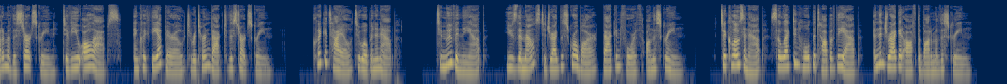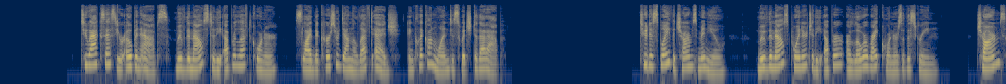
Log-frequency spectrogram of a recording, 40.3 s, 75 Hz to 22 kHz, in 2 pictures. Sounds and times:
Speech: 0.0 - 5.4, 6.3 - 8.0, 8.8 - 13.7, 14.4 - 19.5, 21.8 - 30.2, 33.0 - 34.6, 35.3 - 38.9, 39.7 - 40.2.

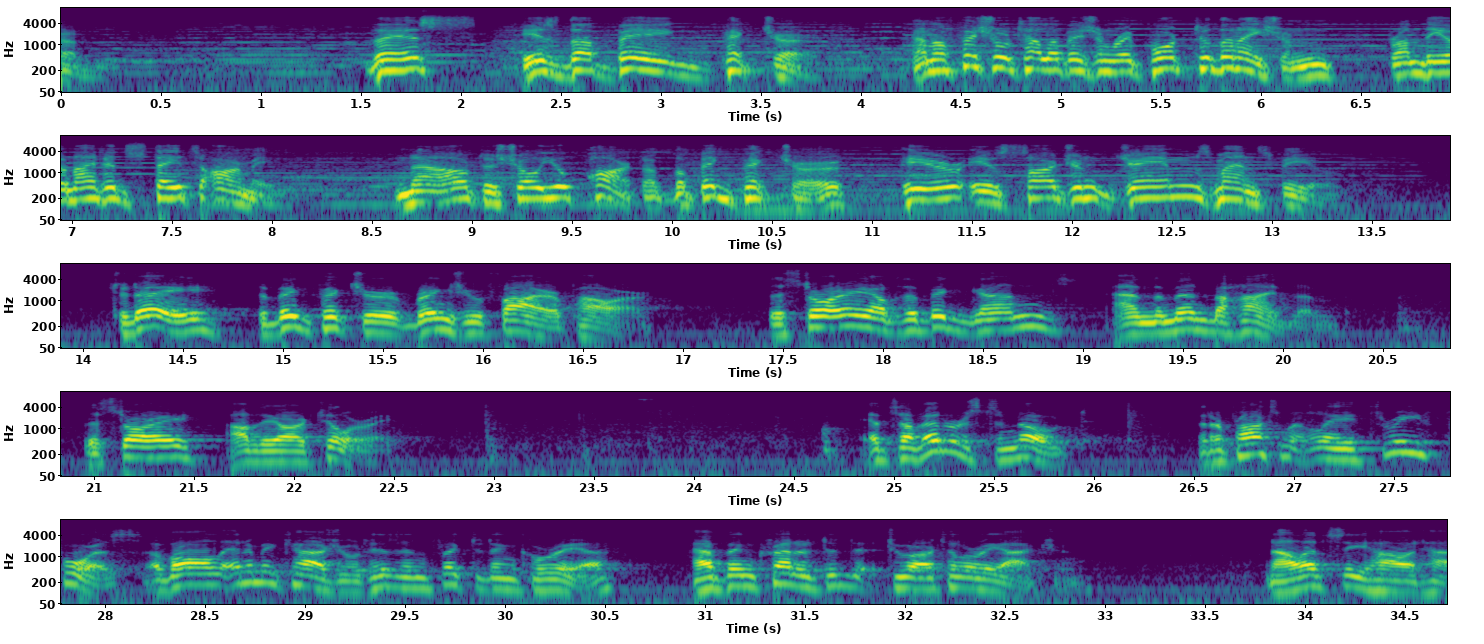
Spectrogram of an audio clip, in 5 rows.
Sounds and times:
Music: 0.0 - 13.9
Speech: 1.6 - 8.0, 8.6 - 13.3, 14.2 - 20.3, 21.0 - 22.6, 24.8 - 33.0, 33.8 - 34.7.

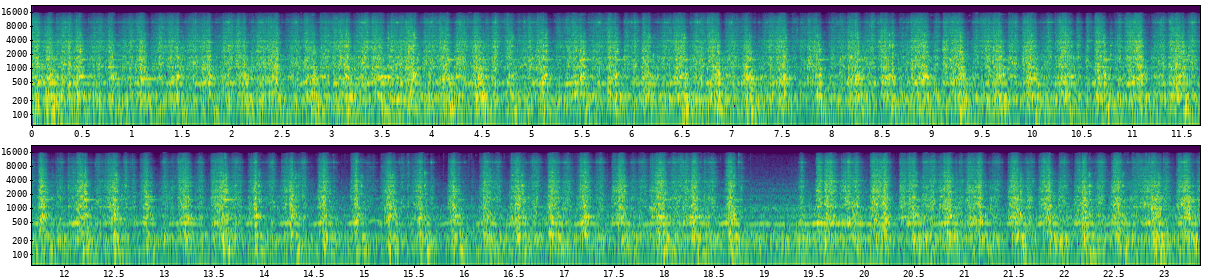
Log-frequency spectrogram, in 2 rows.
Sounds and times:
Outside, urban or manmade: 0.0 - 23.3
Vehicle: 0.0 - 23.3.

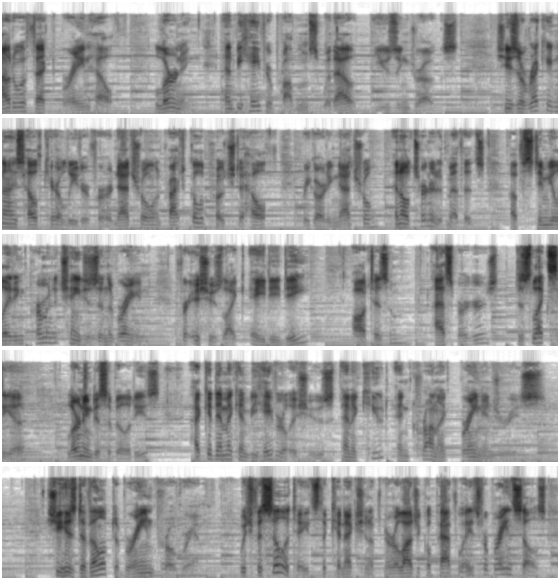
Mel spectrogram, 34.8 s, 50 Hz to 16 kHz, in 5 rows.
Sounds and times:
Speech: 0.0 - 27.6, 28.4 - 34.7
Music: 0.0 - 34.7.

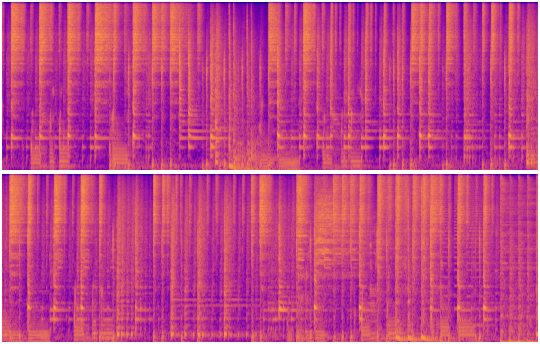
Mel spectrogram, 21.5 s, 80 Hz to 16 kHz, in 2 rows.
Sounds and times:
Drum: 0.0 - 21.4
Drum kit: 0.0 - 21.4.

